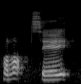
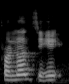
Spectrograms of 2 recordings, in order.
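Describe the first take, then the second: First: It is said in an imitated British accent. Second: It is said in the speaker's ordinary non-British accent. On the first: "kind of a British accent, so they kind of go pronunciate" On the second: "like I say pronunciate"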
